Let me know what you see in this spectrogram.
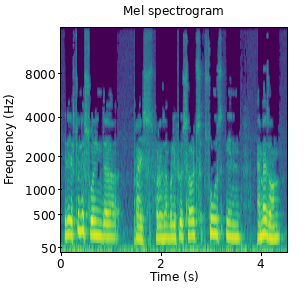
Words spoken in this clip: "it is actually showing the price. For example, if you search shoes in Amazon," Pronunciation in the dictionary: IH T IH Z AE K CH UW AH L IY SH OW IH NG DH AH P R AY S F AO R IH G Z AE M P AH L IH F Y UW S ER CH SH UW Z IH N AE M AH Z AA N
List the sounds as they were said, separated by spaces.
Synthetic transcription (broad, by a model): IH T IH Z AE K CH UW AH L IY S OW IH NG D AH P R AY S F AO R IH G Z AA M P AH L IH F Y UW S ER CH S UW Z IH N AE M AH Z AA N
